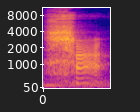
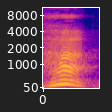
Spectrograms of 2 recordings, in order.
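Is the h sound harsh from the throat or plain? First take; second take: harsh; plain. First: The h is harsh, from mid-throat. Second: The h is a plain, light h. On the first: The speaker calls it right. "বড় হা হলকের মাঝখান থেকে উচ্চারণ করতে হবে।" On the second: The speaker calls it wrong. "যদি বলেন হা, তাহলে উচ্চারণ হবে না"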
